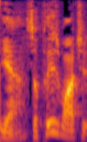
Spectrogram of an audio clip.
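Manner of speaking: plain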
